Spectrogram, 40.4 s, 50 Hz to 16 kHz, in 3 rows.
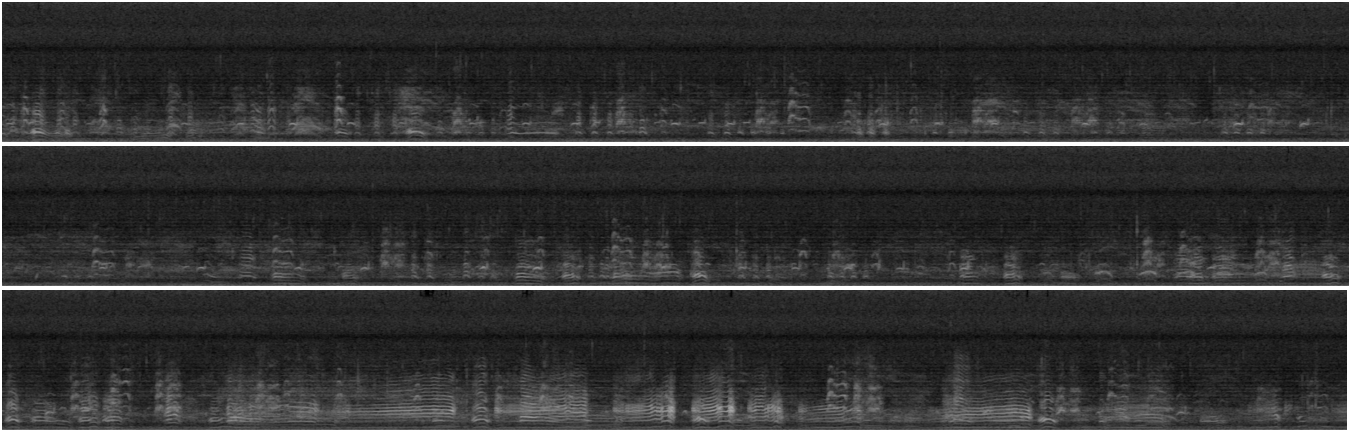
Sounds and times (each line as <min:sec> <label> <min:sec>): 0:00.0 mallard 0:13.0
0:00.0 black-headed gull 0:40.3
0:00.0 canada goose 0:40.3
0:00.0 herring gull 0:40.3
0:00.0 planes 0:40.3
0:00.0 ringed plover 0:40.3
0:22.9 mallard 0:40.3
